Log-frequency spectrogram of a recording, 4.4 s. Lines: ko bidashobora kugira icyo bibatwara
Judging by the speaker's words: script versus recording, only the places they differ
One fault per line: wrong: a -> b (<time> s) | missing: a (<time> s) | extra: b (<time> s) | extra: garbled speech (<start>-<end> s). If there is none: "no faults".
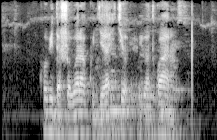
no faults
